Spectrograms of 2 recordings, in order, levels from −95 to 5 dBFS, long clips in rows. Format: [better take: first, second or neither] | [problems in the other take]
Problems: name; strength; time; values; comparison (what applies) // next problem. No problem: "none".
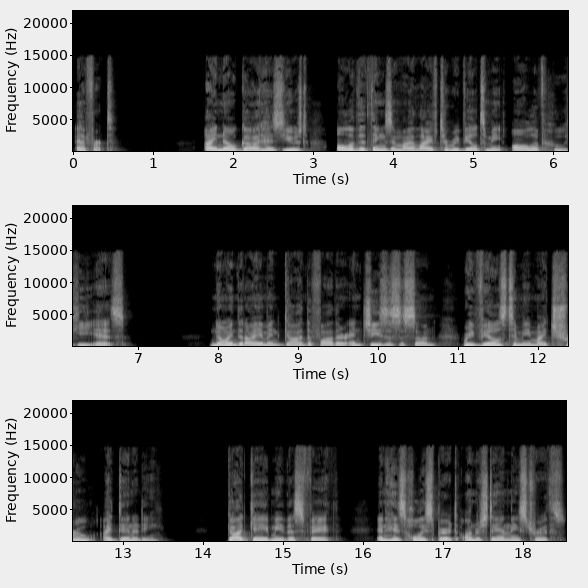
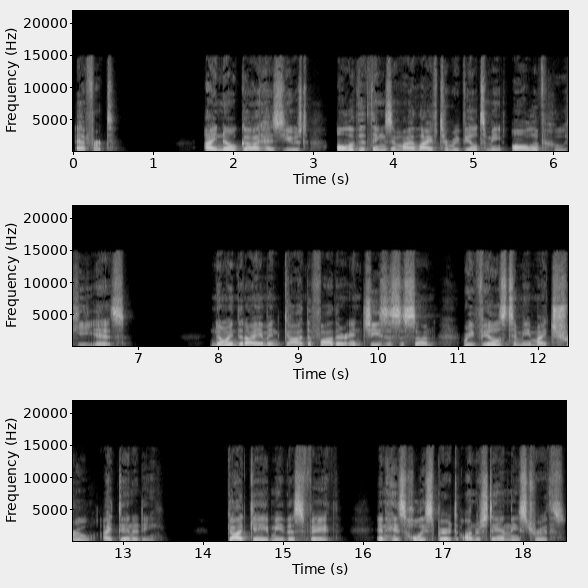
first | thin; very; fading below 500 Hz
